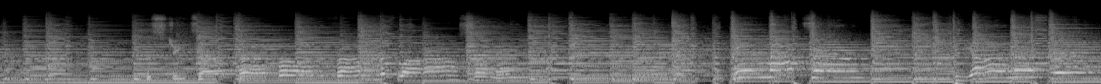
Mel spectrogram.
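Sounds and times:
acoustic guitar strumming: 0.0 - 11.0
man singing: 1.4 - 5.6, 7.0 - 11.0.

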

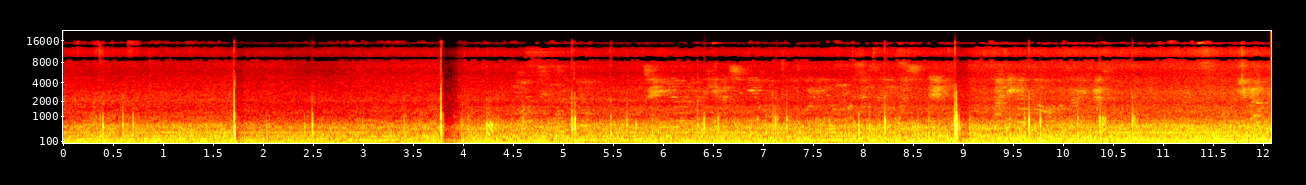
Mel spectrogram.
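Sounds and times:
train pulling out rumble: 0.0 - 12.0.

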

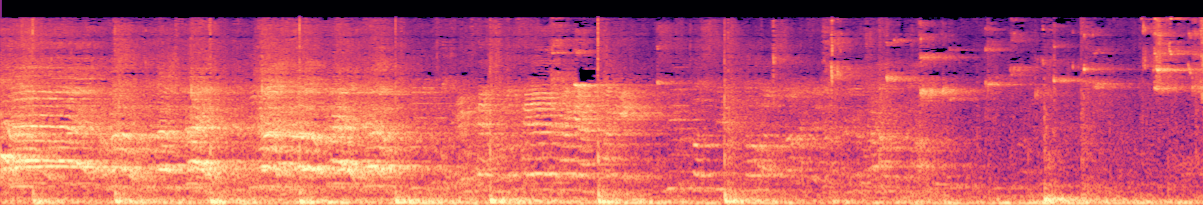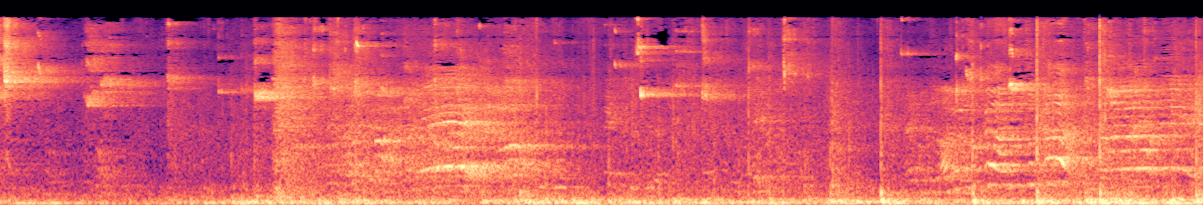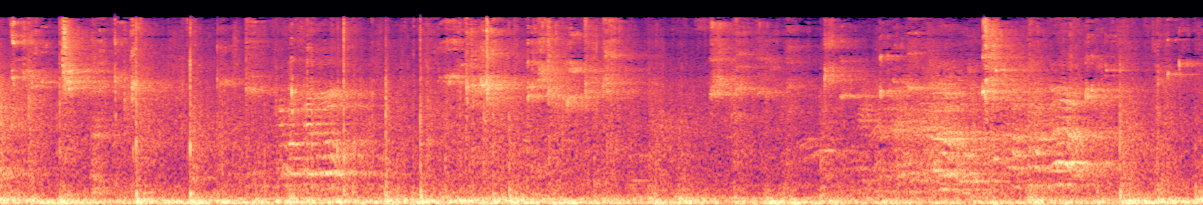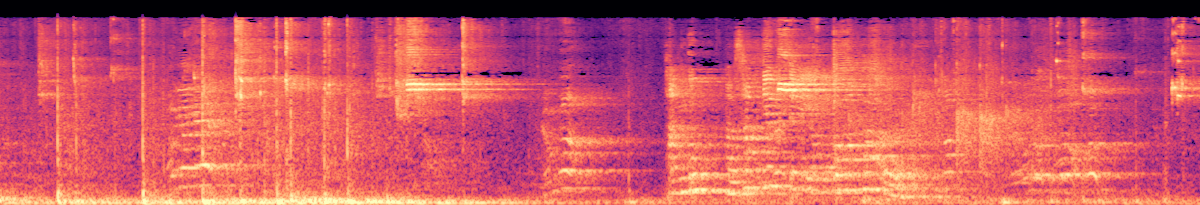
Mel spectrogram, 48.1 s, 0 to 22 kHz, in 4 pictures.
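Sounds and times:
players calling out: 0.0 - 13.4, 14.6 - 20.1, 20.8 - 42.1
basketball bouncing on gym floor: 18.6 - 32.5, 34.3 - 40.2.

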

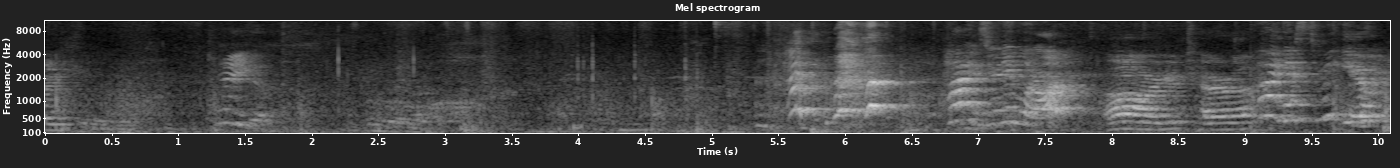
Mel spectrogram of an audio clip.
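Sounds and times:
faint murmur: 0.0 - 10.0.

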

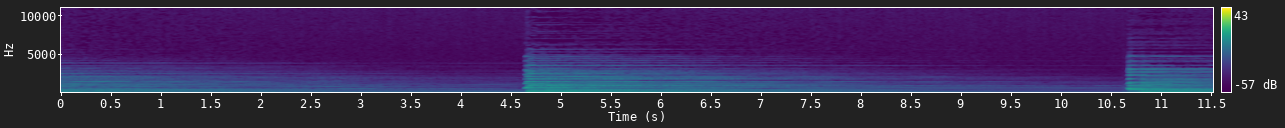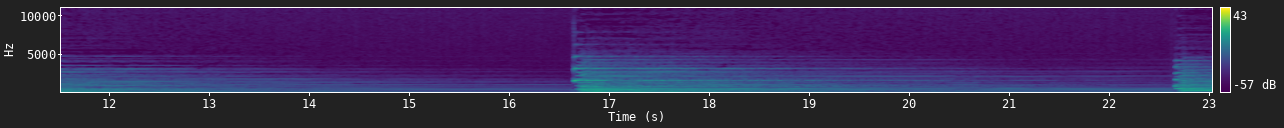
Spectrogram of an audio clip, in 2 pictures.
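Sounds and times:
synthesizer chord: 0.0 - 23.0.

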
